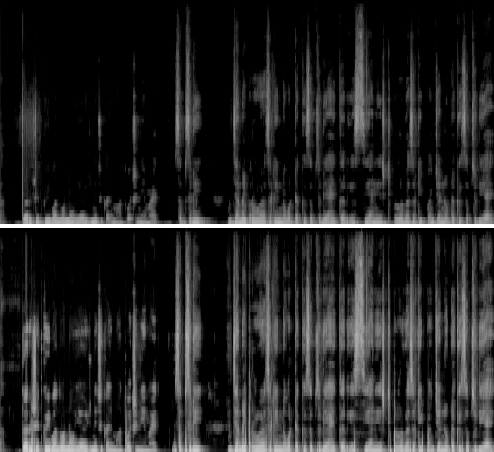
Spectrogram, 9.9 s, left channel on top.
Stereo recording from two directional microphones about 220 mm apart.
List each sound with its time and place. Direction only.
0.5 s speech: 45° right (ahead or behind)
